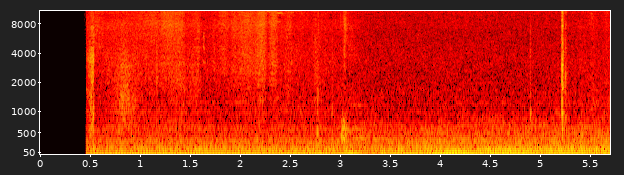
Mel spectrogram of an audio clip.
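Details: 2014 Ford Fusion SE 1.6L, 11k miles, front passenger side: light uneven knocks over road rumble on small bumps and gravel, absent on large bumps and above 40 mph; dealer found the strut faulty, new strut cured it.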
